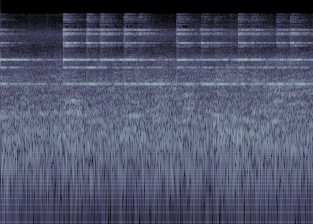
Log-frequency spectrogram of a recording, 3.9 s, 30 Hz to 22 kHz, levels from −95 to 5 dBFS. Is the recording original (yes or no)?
yes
